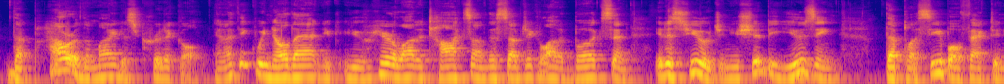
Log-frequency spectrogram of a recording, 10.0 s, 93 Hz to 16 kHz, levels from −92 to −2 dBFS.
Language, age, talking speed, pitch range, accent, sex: English, 50-69, 240 wpm, 125-150 Hz, American, male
